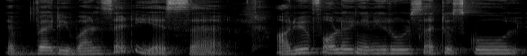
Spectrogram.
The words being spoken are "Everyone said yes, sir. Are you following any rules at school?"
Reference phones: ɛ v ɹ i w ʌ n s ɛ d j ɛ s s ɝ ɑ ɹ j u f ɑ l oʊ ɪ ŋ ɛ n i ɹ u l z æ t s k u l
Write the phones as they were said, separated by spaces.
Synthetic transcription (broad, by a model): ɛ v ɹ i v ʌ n s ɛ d j ɛ s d ɑ ɹ j u f ɑ l oʊ ɪ ŋ ɛ n i ɹ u l s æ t s k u l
